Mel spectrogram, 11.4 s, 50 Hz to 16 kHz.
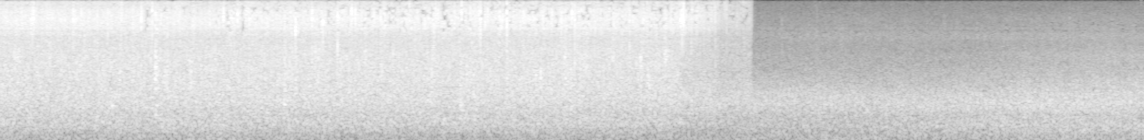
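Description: Steady, dense rain falling in Farming Simulator 19 on a farm with wet crops, a continuous close hiss of drops on surfaces that holds at a constant level and becomes slightly duller near the end, with no talk.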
